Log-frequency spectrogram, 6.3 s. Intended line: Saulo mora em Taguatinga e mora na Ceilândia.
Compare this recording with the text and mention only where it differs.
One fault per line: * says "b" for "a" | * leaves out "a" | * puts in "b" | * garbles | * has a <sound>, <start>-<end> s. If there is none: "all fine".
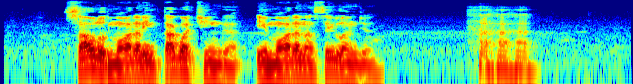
* has a laugh, 4.7-5.4 s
